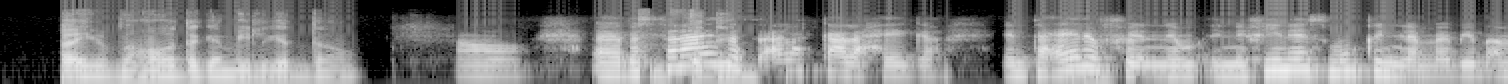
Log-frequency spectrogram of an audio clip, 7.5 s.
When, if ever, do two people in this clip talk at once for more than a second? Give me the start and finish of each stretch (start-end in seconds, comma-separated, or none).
none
